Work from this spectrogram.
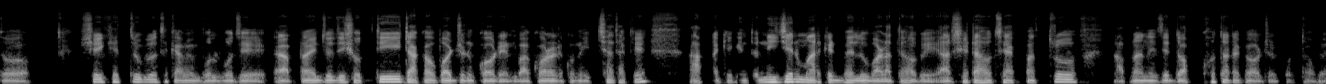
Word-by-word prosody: তো - - -6 0.8
সেইক্ষেত্রগুলো 110 0 0
থেকে 125 - -5
আমি 90 - -2
বলব 85 -1 -3 0.2
যে 85 - +2 0.4
আপনার 90 +1 +1
যদি 95 +1 +2
সত্যিই 120 -9 +5
টাকা 95 0 +3
উপার্জন 90 0 +1
করেন 80 -3 +1
বা 75 - +2
করার 85 -2 +2
কোন 85 - -6
ইচ্ছা 95 - -1
থাকে, 90 +4 -2 0.6
আপনাকে - - -7
কিন্তু 90 0 -8
নিজের 115 +2 +6
মার্কেট 95 -1 +3
ভ্যালু 90 -1 +3
বাড়াতে 75 +1 0
হবে। 75 -1 -2 0.2
আর - - +1
সেটা - - +2
হচ্ছে 90 +1 -2
একমাত্র 90 -1 -6 0.7
আপনার 90 - -2
নিজের 85 0 -1
দক্ষতাটাকে - - -3
অর্জন 70 - -8
করতে - - -17
হবে। - - -11
90 Hz, 155 wpm, -25 LUFS, 85-105 Hz, 0.8 s, নিজের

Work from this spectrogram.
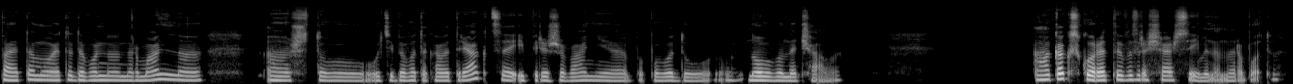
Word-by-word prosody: поэтому 205 +1 +1
это 195 +1 0
довольно 195 0 0
нормально, 195 +1 0 0.6
а, 190 -2 +1
что 175 -2 -3
у 180 - -3
тебя 180 +1 -2
вот 185 0 -2
такая 180 0 -2
вот 180 0 -2
реакция 215 -1 0
и 195 - 0
переживания 180 -1 -2
по - - -9
поводу 170 -2 -3 0.4
нового 185 -2 +4
начала. 175 +3 -3 1.9
А 215 +1 +3
как 255 +3 +7
скоро 195 -3 +7
ты 210 +1 +1
возвращаешься 200 -2 0
именно 160 -2 -2
на 170 - -3
работу? 230 +5 -6
190 Hz, 120 wpm, -24 LUFS, 180-200 Hz, 1.9 s, как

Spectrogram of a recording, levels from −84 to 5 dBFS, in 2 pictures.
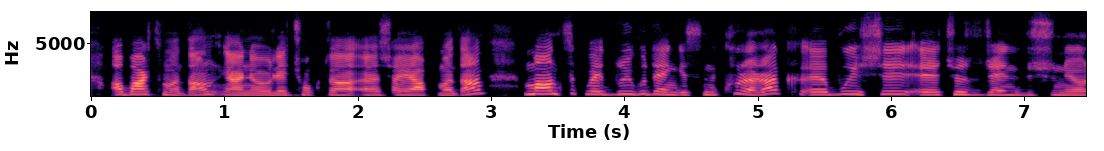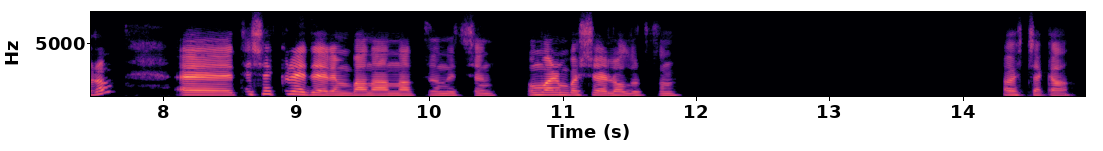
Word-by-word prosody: abartmadan, 240 -4 +3
yani 185 -1 +4
öyle 185 0 -2
çok 205 +2 -11
da, 190 -2 +4
eee, 185 - -1
şey 205 - 0
yapmadan, 180 - +2 0.3
mantık 295 +2 +3
ve 260 -4 -2
duygu 275 0 -5
dengesini 225 -2 -4
kurarak, 280 +4 +1
eee, 235 0 0
bu 270 +5 -8
işi, 260 +2 -5
eee, 230 -4 -1
çözeceğini 205 -6 -4
düşünüyorum. 175 - -4 0.5
Eee, 205 -1 +6
teşekkür 270 +2 -4
ederim 190 -8 +4
bana 180 -1 +1
anlattığın 170 -1 -3
için, 160 -1 -9 0.2
umarım 215 0 +1
başarılı 190 -2 -1
olursun. 165 0 -10 2.4
Hoşça 180 -2 -5
kal. 155 -1 -4
205 Hz, 120 wpm, -24 LUFS, 180-245 Hz, 2.4 s, Eee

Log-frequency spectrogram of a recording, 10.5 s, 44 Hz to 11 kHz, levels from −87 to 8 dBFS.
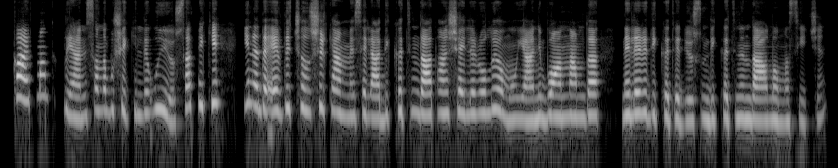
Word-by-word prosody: Gayet 435 -2 +8
mantıklı 470 - -5
yani, 230 -1 0
sana 295 +3 -5
bu 295 - -9
şekilde 265 -2 -6
uyuyorsa. 285 -1 -2
Peki, 370 +2 +2 0.3
yine 345 -3 +1
de 295 - +7
evde 290 +2 +2
çalışırken 295 -2 0
mesela 240 -2 -1
dikkatini 280 +3 -8
dağıtan 260 +1 +5
şeyler 265 -1 -2
oluyor 275 +2 -1
mu? 220 -2 -7
Yani, 215 0 0
bu 245 - +2
anlamda 240 +1 +3 0.3
nelere 265 0 +2
dikkat 235 -2 -6
ediyorsun 210 +1 -6
dikkatinin 220 +1 -6
dağılmaması 210 -1 +1
için? 210 - -16
255 Hz, 155 wpm, -24 LUFS, 225-290 Hz, 0.3 s, Gayet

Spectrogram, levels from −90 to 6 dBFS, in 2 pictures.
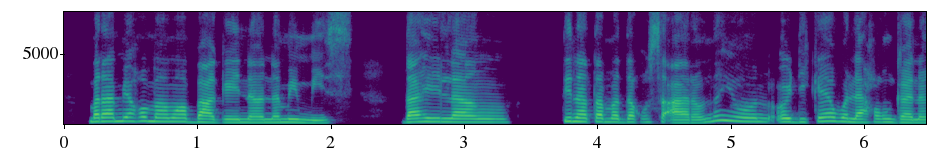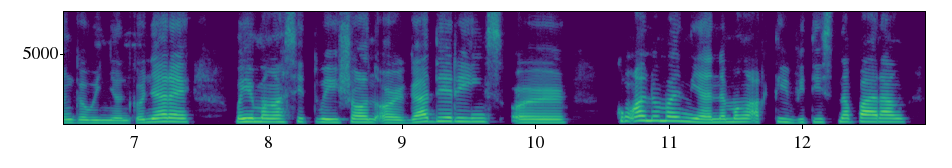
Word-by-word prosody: marami 270 +1 +3
akong 285 +1 0
mga 255 -1 +2
bagay 210 -2 +2
na 200 -1 0
na-mi-miss 200 -4 -3 0.4
dahil 245 +1 +2
lang 225 -1 +3 0.6
tinatamad 250 -4 +2
ako 220 0 -1
sa 225 - -2
araw 190 0 +2
na 315 +9 -2
'yon, 260 -6 -1
or 240 - +3
'di 225 -1 -7
kaya, 275 +1 +1
wala 245 -6 +1
akong 225 +1 -4
ganang 200 0 0
gawin 180 -2 -3
'yon. 165 - -5
Kunyari, 240 +3 +2 0.3
may 235 - +6
mga 235 -1 +1
situation, 215 -2 -1
or 190 -2 -1
gatherings, 250 +1 0
or 205 0 0 0.3
kung 290 0 -4
anuman 310 -2 +3
'yan, 220 -4 +1
na 215 - -1
mga 235 +1 0
activities 220 -2 -8
na 240 - -1
parang, 240 -2 +4
230 Hz, 170 wpm, -25 LUFS, 210-255 Hz, 0.6 s, may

